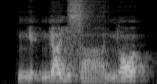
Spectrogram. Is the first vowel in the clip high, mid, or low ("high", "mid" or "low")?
mid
